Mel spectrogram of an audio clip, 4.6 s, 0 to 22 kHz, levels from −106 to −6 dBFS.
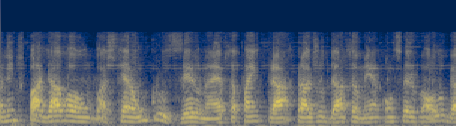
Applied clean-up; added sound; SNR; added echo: neural separator model SepFormer DNS4.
